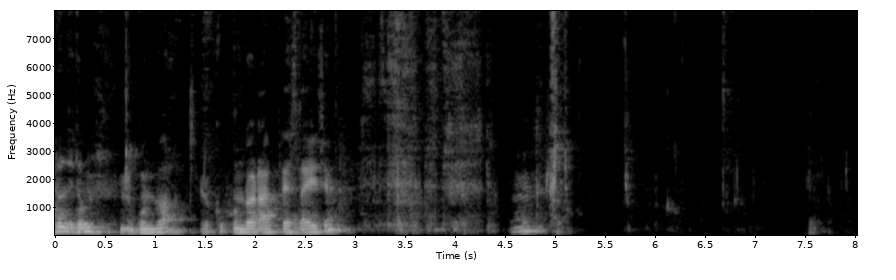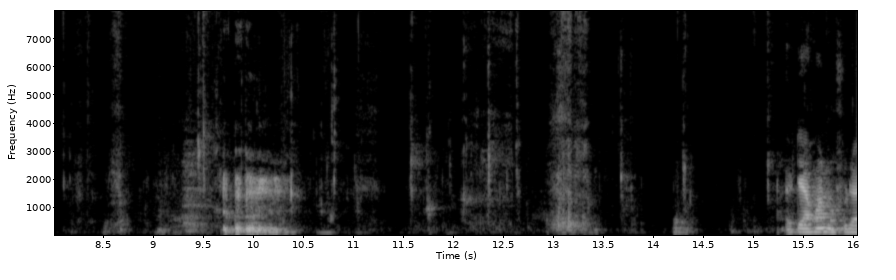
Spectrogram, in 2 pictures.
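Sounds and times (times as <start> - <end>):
man chewing and lip smacking: 3.1 - 15.4.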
